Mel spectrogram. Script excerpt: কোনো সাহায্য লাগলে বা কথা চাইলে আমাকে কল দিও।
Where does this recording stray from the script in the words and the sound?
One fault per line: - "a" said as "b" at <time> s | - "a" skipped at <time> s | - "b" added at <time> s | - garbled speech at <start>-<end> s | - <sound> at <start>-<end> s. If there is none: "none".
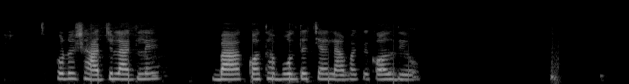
- "বলতে" added at 2.8 s
- whoosh at 5.5-5.6 s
